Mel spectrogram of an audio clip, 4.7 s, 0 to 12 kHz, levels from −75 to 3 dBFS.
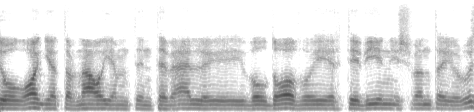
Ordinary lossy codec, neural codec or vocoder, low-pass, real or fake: AAC, 32 kbps; codec, 24 kHz, 0.5 kbps, DualCodec; 10.8 kHz; fake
